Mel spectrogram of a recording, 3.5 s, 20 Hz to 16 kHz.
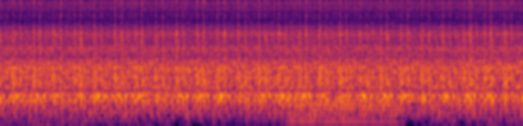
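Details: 2014 Honda Accord V6 knocking at cold start: busy, rapid knocking or ticking over the cold idle, about two to three a second.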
